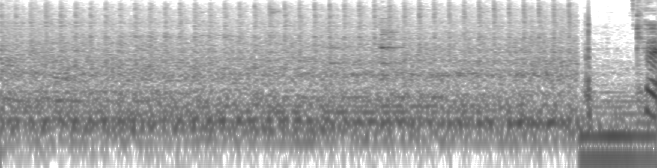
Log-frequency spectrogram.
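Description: Sewing machine running fast: a faint, quick, even rattle of stitches.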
